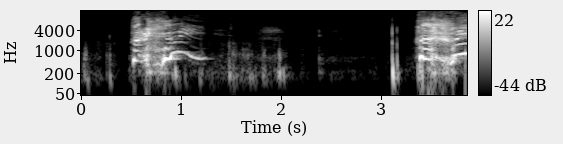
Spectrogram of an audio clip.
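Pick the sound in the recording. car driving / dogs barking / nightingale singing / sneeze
sneeze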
